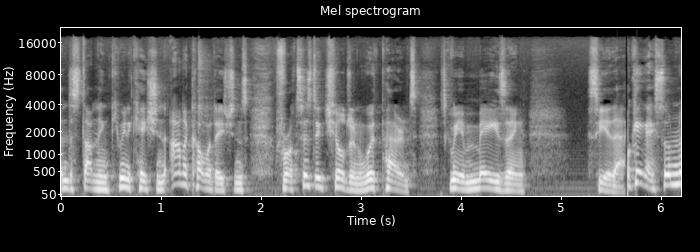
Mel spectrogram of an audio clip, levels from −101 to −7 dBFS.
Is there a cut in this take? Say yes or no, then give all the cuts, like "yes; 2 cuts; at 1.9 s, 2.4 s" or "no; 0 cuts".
no; 0 cuts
